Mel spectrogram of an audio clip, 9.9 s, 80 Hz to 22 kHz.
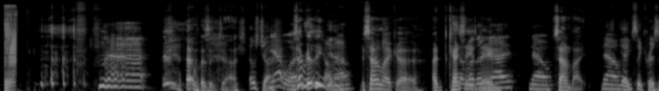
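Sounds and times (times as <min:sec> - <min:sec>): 
loud fart: 0:00.0 - 0:00.5
speech: 0:01.5 - 0:09.8.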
